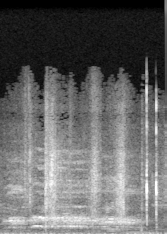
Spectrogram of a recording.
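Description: A rooster crowing: one long crow of about a second and a half, followed by a few short clicks near the end.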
